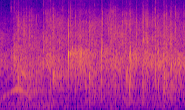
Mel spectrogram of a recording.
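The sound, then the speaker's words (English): An audience at a church service claps in a steady, dense patter of many hands, moderately loud and even throughout, with no talking over it. “Man, I hope at these other campuses y'all are clapping louder than they are right here.”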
